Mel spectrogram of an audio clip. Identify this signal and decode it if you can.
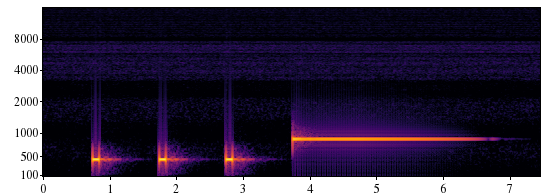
Radio time signal (three low pips and a long one an octave up, as on NHK), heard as pips, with room echo.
